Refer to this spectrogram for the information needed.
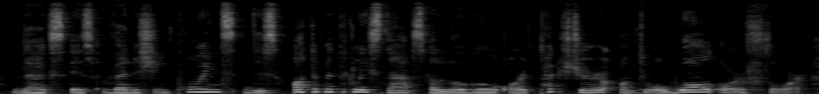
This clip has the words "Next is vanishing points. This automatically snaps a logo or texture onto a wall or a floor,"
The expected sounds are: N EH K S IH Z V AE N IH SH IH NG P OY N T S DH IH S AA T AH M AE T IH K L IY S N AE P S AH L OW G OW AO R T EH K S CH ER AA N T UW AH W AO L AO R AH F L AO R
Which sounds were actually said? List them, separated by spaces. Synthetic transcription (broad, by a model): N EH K S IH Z V AE N IH SH IH NG P OY N T S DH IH S AA T AH M AE T IH K L IY S N AE P S AH L OW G OW AO R T EH K S CH ER AA N T UW AH W AO L AO R AH F L AO R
